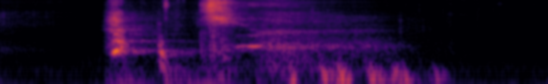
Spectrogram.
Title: stifle sneezing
